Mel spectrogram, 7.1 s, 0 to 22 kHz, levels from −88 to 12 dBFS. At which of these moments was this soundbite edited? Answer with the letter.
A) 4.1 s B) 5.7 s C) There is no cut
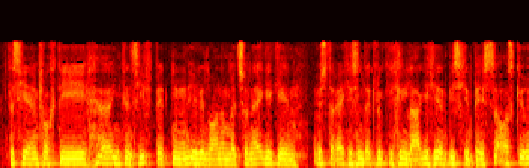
A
